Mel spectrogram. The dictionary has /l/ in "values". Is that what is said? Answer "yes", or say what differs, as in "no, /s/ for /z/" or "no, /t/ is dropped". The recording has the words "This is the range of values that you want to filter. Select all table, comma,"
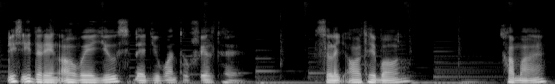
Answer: no, /l/ is dropped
